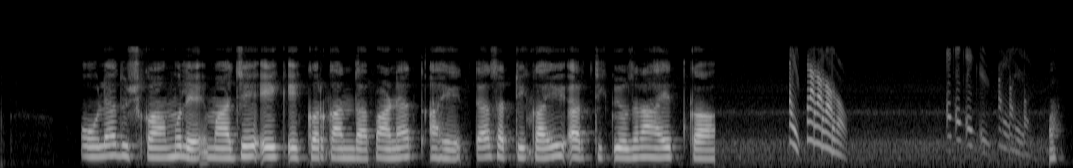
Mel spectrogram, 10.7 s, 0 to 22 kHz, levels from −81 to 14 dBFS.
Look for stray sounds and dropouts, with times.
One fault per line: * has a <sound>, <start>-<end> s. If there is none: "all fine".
* has a chirp, 7.9-8.5 s
* has a chirp, 9.5-10.4 s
